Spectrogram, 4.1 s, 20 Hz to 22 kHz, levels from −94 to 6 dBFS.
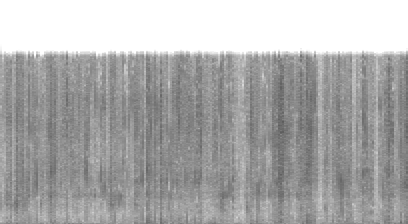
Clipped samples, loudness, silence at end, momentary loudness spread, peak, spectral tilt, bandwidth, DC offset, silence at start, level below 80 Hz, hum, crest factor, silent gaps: under 0.1%; -26 LUFS; 0 s; 5 LU; -8 dBFS; 0.5 dB/octave; 17.5 kHz; under 0.1%; 0 s; -50 dBFS; none; 22 dB; none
